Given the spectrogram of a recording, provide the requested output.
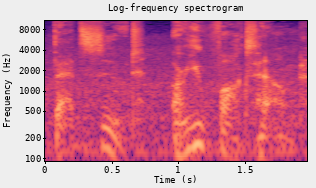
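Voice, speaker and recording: Gruff, low-voiced veteran soldier. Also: male voice, very animated, a little slow, noisy background. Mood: probing. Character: gruff, guarded veteran soldier man, sardonic. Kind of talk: video game cutscene acting.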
